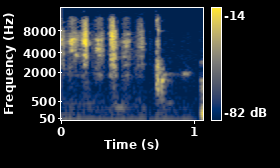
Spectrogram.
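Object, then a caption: Paper seed packet with small seeds. A paper seed packet of carrot seeds is shaken, giving six quick, dry, high-pitched rattling bursts as the seeds slide inside. A brief low sound follows at the very end.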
